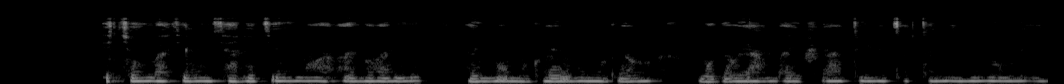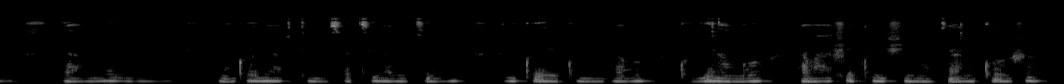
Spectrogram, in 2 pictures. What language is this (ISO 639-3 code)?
kin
